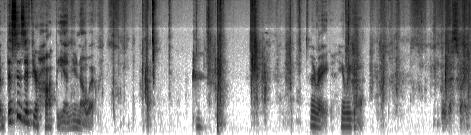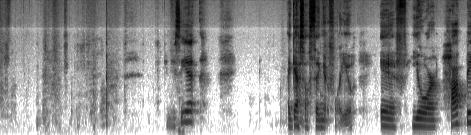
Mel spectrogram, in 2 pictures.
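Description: A young woman reads aloud expressively, close to a laptop microphone.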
